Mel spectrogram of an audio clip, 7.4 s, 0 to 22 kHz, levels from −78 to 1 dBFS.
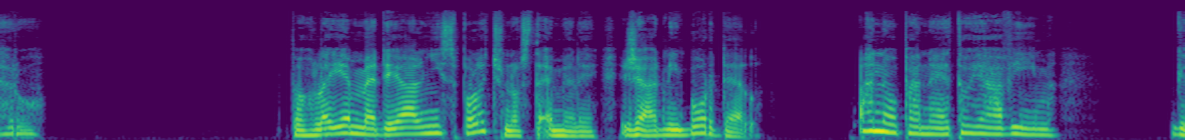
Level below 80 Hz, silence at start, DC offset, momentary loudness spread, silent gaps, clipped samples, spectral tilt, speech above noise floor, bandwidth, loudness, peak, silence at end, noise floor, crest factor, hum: -48 dBFS; 0 s; under 0.1%; 11 LU; none; under 0.1%; -6.5 dB/octave; 62 dB; 15.5 kHz; -14 LUFS; -2 dBFS; 0 s; -75 dBFS; 14 dB; none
